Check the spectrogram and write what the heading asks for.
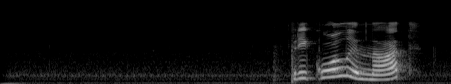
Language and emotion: Russian, positive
